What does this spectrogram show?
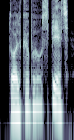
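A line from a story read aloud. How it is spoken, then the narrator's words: Whispered. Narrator (Russian): шептала она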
